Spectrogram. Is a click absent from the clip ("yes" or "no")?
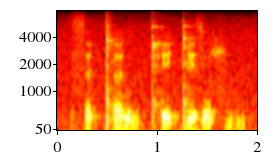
no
